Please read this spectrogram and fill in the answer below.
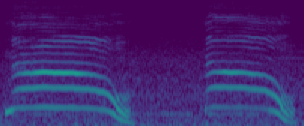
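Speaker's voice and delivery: very high yelped no; a squeaky high cry of no; hammed-up high pitched no; mock yell. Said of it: "I was busy yelling".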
